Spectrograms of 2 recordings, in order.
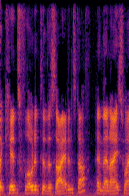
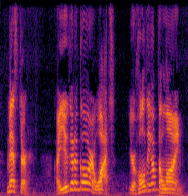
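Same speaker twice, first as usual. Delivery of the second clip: put-on higher, louder bossy little girl; imitating a pushy little girl; impatient girl; 4 semitones higher, 5 dB louder than usual. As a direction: nag like a kid in a queue. Impatient girl voiced in story.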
